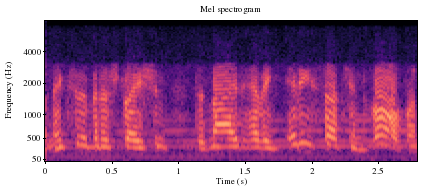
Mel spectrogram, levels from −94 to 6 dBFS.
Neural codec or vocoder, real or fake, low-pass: none; real; 7.2 kHz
